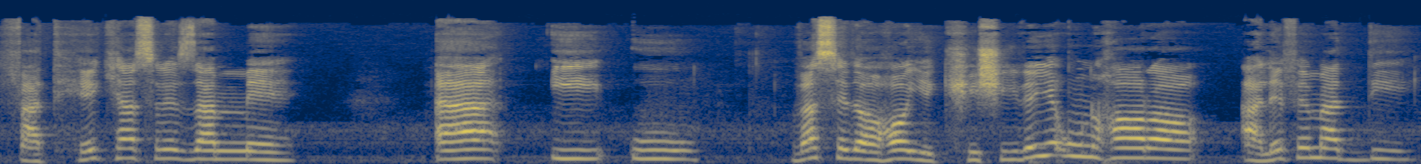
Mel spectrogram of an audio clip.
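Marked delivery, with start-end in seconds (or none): 2.9-4.7 ا ای او each held long and slow; long vowels demonstrated slowly; drawn long vowels. Shown as a demonstration. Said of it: "صداهای کوتاه،".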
